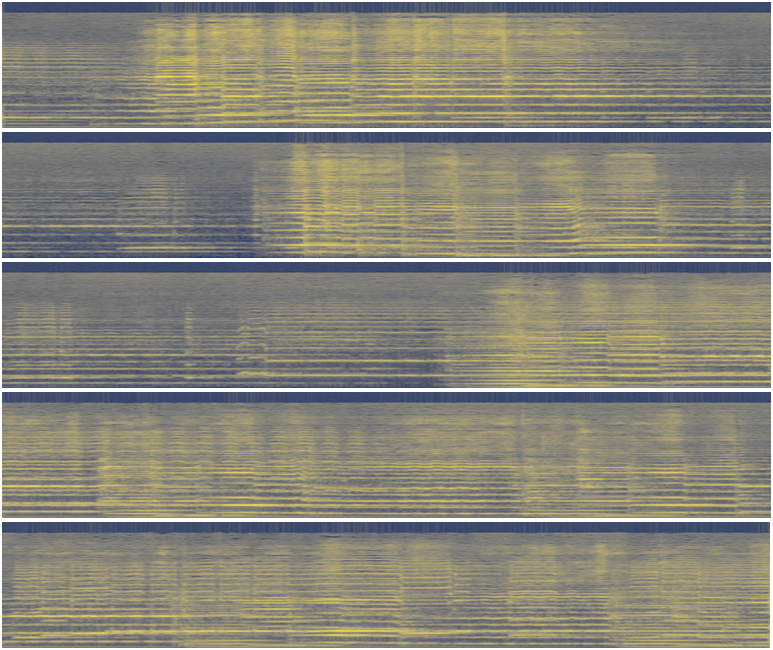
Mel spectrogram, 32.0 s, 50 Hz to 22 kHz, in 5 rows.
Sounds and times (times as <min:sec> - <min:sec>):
Double bass: 0:16.7 - 0:32.0.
